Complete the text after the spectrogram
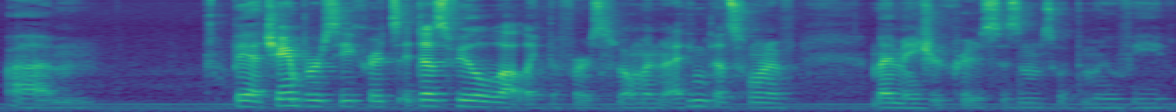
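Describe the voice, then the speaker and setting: A young man vlogging casually, hoarse from a cold and a sore throat, rambling with frequent ums and uhs. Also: mid-range voice, little pitch movement, moderate pace, fairly bright tone, slight background noise. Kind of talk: casual vlog review.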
